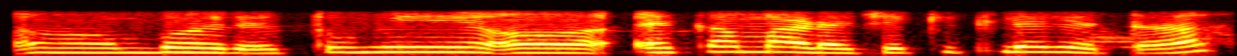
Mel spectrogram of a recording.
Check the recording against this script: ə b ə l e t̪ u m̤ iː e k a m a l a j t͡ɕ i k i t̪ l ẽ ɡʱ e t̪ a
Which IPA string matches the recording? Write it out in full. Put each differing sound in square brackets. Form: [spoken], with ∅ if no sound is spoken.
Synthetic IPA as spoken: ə b ə [ɾ] e t̪ u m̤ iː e k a m a [ɽ] a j t͡ɕ [e] k i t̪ l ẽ ɡʱ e t̪ a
